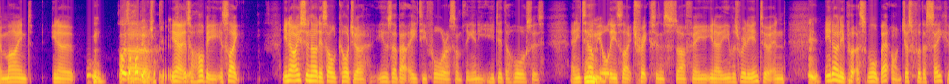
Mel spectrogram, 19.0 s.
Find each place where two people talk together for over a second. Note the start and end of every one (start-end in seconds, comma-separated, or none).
2.5-4.0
